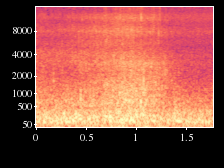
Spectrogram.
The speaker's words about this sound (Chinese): 天空是一片深蓝，太阳温和而且明亮，你可以听到海浪轻轻的拍打着沙滩。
